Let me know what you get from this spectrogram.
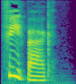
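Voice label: "feedbag", British English, dictionary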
